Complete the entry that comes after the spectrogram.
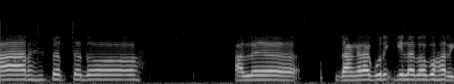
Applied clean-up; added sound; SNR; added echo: neural diffusion model UNIVERSE++.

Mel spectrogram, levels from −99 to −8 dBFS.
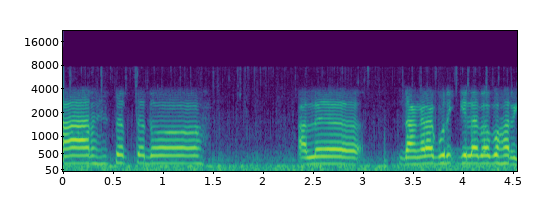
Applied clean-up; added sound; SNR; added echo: none; Fire; 14 dB; none.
